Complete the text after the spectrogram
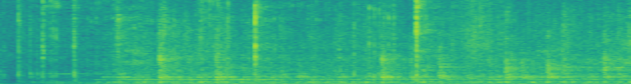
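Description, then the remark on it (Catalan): A small mechanism whirs and clatters steadily, with fine ratcheting clicks and gear-like ticking over a low rumbling hum: a model of the Serra Llunga flour mill, its wheel turned by the weight of water, driving the millstone, with no one speaking. “El molí de la farina de Serra Llunga.”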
